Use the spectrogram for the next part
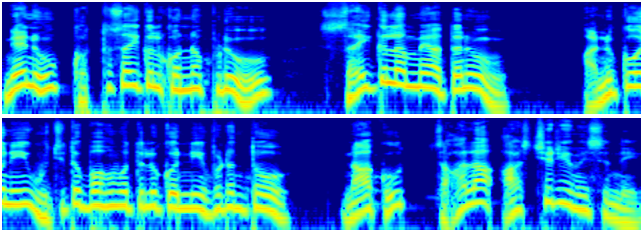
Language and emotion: Telugu, surprised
